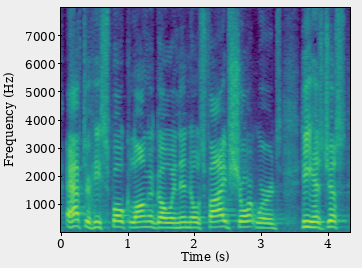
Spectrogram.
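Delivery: usual speaking voice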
